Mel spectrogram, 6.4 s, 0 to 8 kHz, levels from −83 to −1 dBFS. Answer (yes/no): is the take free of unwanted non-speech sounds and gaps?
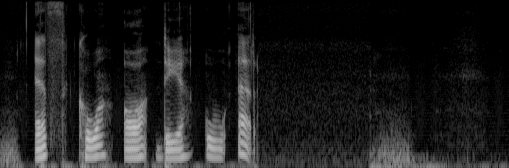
yes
